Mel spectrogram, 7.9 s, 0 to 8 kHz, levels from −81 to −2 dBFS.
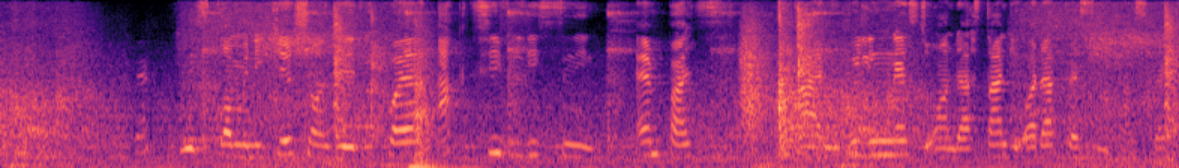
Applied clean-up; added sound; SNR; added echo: none; Sliding door; 1 dB; none.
